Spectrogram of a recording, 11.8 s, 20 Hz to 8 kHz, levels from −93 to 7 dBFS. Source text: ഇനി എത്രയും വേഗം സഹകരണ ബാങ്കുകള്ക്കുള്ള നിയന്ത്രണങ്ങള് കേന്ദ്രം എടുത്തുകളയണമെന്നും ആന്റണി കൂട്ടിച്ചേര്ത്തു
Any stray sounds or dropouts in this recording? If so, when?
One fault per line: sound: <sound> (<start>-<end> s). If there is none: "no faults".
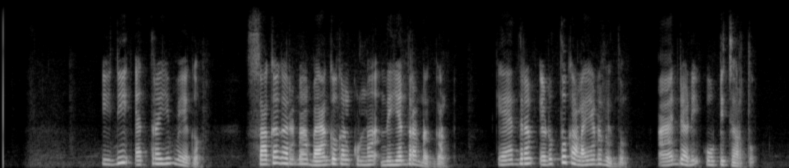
no faults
